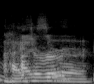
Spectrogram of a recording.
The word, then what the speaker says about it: Heisserer: Heisserer.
